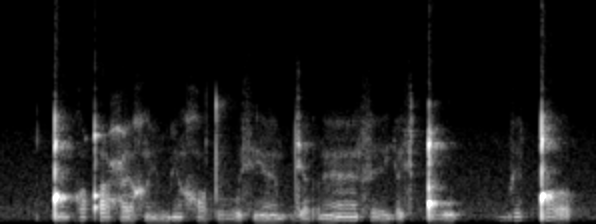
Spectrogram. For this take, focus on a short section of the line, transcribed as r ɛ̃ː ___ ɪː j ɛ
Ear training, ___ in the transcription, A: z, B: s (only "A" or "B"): B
